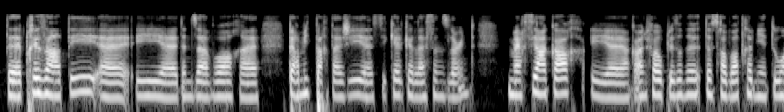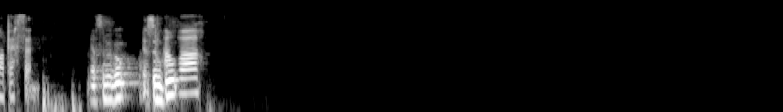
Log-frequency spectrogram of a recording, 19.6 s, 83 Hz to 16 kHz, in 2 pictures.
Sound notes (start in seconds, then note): 11.1 all speaking in foreign language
